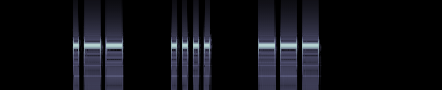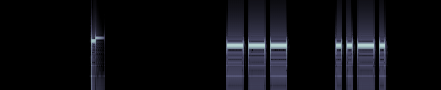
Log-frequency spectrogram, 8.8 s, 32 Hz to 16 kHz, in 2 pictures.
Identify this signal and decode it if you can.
Morse code, heard as a keyed tone, about 22 wpm, spaced as for 12 wpm, 700 Hz. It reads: WHO OF
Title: 3x Character Spacing - Top 100 Words - 22wpm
